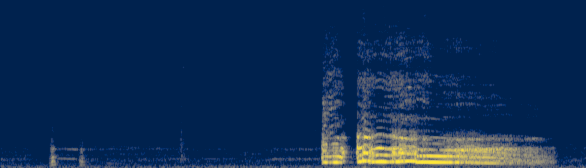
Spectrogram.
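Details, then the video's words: Rooster crowing at dawn on a farm: a few faint short clucks in a quiet opening, then one full crow with a brief first syllable and a long loud note that tapers away. "Rooster Crowing at Dawn"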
